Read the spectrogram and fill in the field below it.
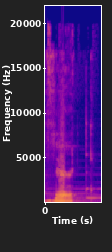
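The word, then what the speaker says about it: walk: अब ये है वॉक, WA Waugh, L silent है, K तो बना वॉक।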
